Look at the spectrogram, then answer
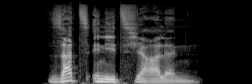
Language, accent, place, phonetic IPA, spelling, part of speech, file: German, Germany, Berlin, [ˈzat͡sʔiniˌt͡si̯aːlən], satzinitialen, adjective, De-satzinitialen.ogg
- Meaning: inflection of satzinitial: 1. strong genitive masculine/neuter singular 2. weak/mixed genitive/dative all-gender singular 3. strong/weak/mixed accusative masculine singular 4. strong dative plural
